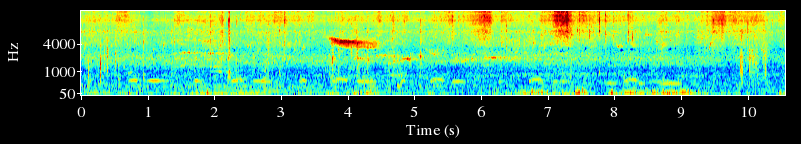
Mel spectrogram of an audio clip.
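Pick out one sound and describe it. A young man plays a few notes on a clarinet.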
